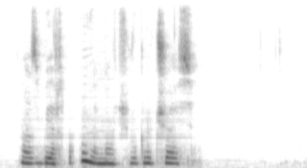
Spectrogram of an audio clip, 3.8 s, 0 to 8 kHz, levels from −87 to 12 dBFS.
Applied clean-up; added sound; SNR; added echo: neural separator model SepFormer DNS4.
